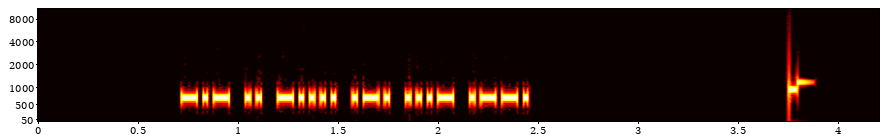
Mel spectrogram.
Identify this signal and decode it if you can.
Morse code, heard as a keyed tone, about 42 wpm, 700 Hz. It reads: KI6RVP
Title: USA Call Signs - 6 Characters - 3x Character Spacing - 45wpm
